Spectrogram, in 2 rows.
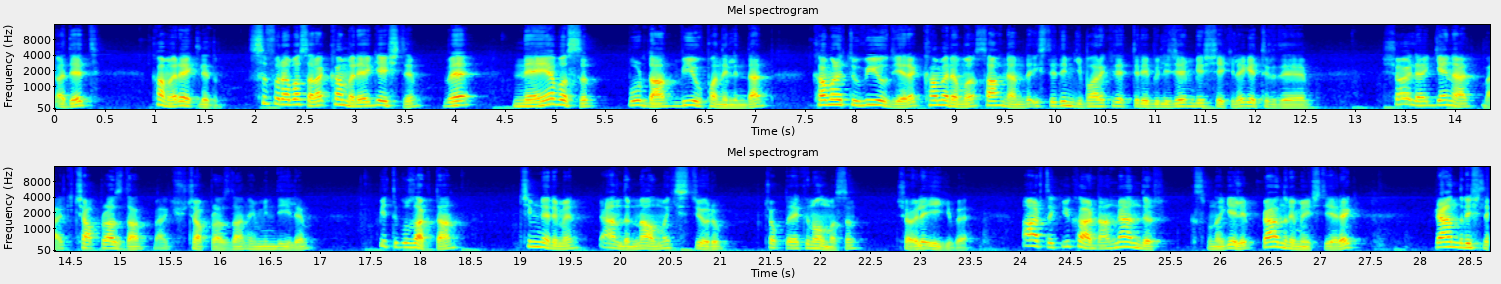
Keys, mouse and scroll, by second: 2.0 KP_0, 4.3 n, 5.7 click, 7.5 click, 8.1-8.9 scroll down 2, 8.4-8.9 middle drag, 9.0-9.7 scroll down 3, 9.7 click, 9.9 scroll down 2, 10.2-10.6 drag, 10.2 middle click, 10.6-11.4 scroll down 4, 11.5 shift+middle click, 11.8-12.5 middle drag, 12.6 shift+middle click, 13.0 middle click, 13.3 shift+middle click, 13.6 shift+middle click, 13.9 middle drag, 14.3 shift+middle click, 14.8 ctrl+shift+middle click, 15.1-16.1 middle drag, 16.2-17.4 ctrl+shift+middle drag, 17.5 shift+middle click, 18.1 ctrl+middle click, 18.5 middle click, 19.6 ctrl+middle click, 20.6 shift+middle click, 20.9-22.8 ctrl+middle drag, 24.8-28.7 drag.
